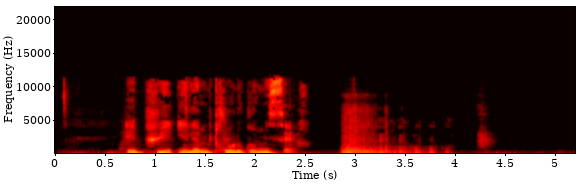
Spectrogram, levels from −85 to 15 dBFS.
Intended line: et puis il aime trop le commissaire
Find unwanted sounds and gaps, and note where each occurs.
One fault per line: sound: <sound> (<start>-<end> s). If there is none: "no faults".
sound: laugh (2.8-4.0 s)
